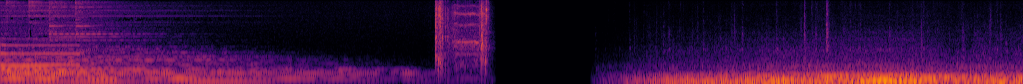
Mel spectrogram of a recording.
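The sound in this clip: Steady car engine and road rumble from a family's drive to the airport fills the second half, following a stretch of music, a brief clattering burst and a short silence.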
